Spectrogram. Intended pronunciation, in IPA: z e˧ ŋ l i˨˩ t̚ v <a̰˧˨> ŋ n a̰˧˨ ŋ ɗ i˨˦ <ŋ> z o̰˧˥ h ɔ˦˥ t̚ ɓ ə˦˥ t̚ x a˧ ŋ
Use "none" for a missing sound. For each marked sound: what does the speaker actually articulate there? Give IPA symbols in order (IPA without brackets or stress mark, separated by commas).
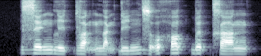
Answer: a̰˧˨, ŋ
